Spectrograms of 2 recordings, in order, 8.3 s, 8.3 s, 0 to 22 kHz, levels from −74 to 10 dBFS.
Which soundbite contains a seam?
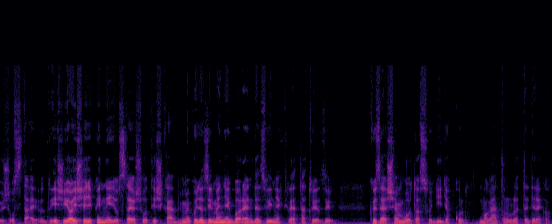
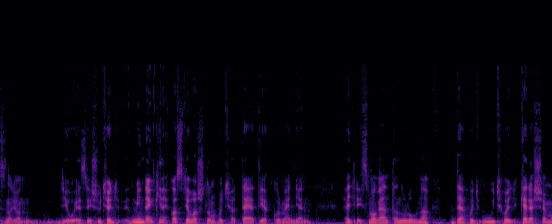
first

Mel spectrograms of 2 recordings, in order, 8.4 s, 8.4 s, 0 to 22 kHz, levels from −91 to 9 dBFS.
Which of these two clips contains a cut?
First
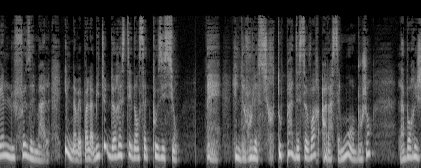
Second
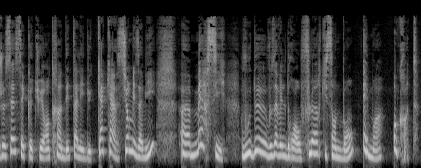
second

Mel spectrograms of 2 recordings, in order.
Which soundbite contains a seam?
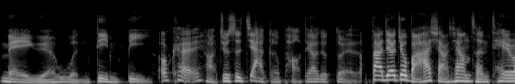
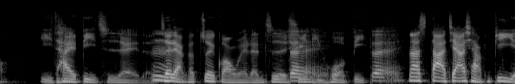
first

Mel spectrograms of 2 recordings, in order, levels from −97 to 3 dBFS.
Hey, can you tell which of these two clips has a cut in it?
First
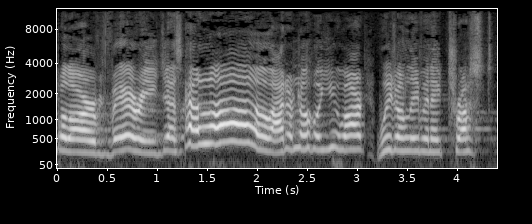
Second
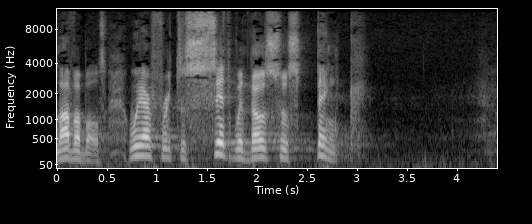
first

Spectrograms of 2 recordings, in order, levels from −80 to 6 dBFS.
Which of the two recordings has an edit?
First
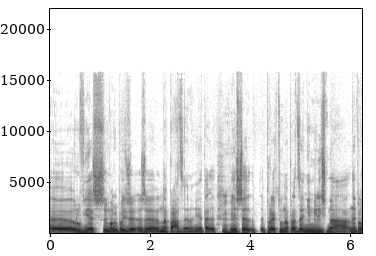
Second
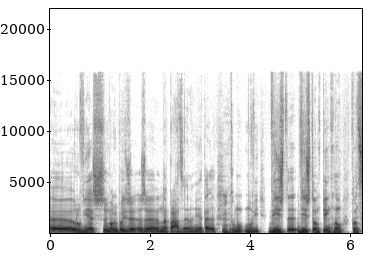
second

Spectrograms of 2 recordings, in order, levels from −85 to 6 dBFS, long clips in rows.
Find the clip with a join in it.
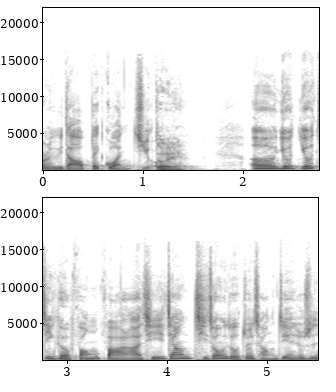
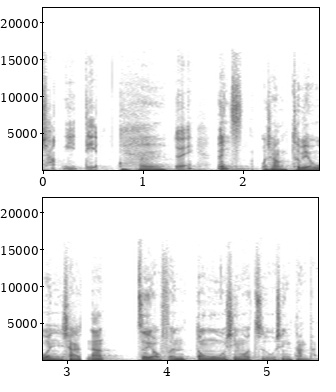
second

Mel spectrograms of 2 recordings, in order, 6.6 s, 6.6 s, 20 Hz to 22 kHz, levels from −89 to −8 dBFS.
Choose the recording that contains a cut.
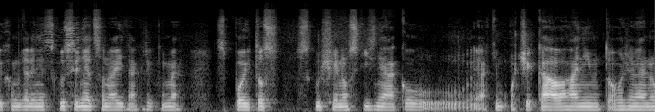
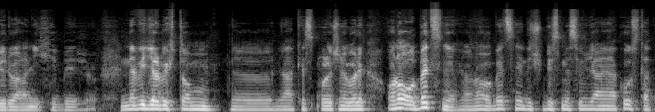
second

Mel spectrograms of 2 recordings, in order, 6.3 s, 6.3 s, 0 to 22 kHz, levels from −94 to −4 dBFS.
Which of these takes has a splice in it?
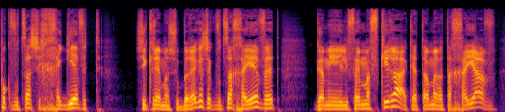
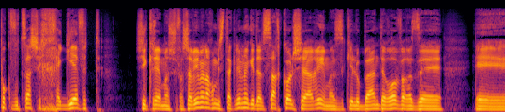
second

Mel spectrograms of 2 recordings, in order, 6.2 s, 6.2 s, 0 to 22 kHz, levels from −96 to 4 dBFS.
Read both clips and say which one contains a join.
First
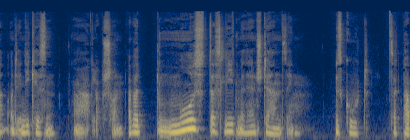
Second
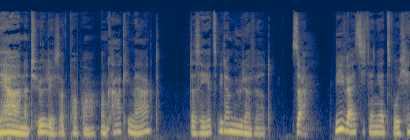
second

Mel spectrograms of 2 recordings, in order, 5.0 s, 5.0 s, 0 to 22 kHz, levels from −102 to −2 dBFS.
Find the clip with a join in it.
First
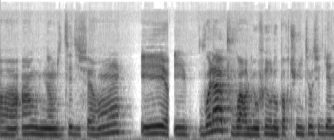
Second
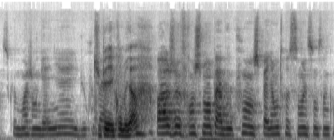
first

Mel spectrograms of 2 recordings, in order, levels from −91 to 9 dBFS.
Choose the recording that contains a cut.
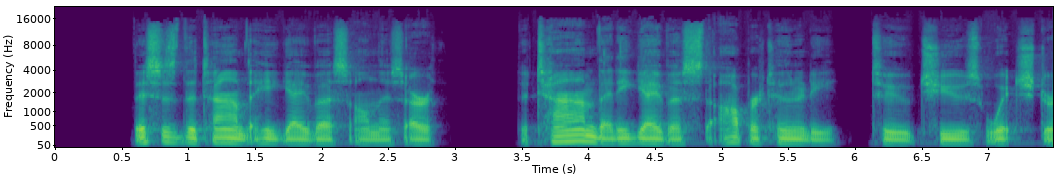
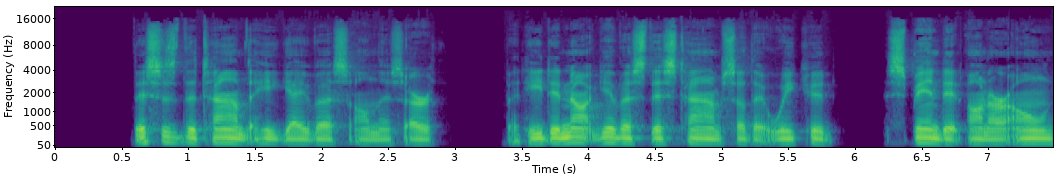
second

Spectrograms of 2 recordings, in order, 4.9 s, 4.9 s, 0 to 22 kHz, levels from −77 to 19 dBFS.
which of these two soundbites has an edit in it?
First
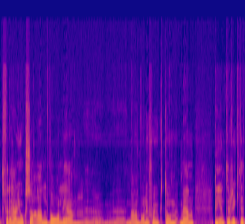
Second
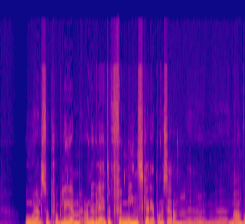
second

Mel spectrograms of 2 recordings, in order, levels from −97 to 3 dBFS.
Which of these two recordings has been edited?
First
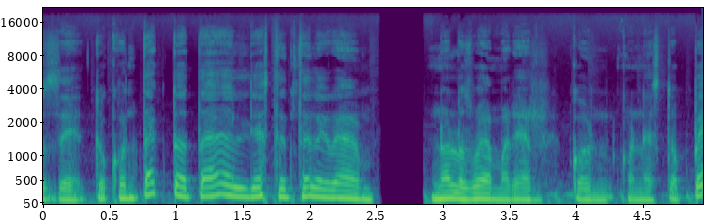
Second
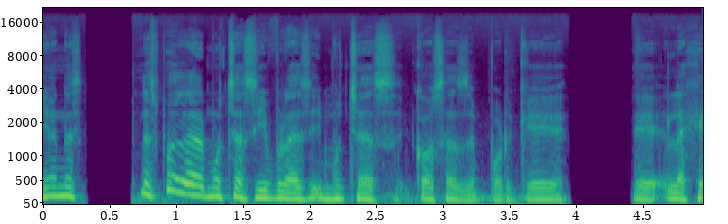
first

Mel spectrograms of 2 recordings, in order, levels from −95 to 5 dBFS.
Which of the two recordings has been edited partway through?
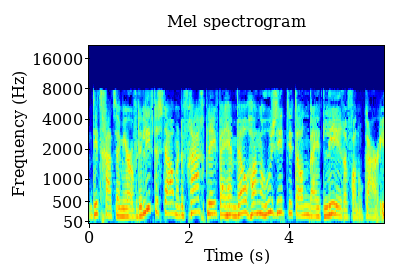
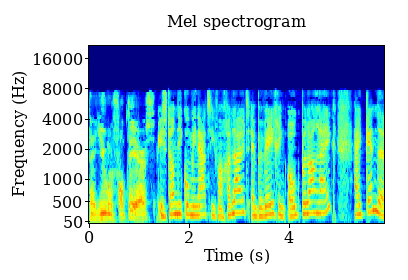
second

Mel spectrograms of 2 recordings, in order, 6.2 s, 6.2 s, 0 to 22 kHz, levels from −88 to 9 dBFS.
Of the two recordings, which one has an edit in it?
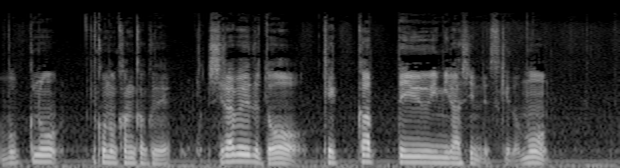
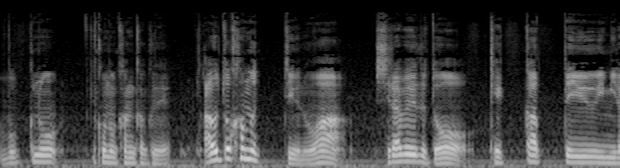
first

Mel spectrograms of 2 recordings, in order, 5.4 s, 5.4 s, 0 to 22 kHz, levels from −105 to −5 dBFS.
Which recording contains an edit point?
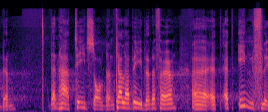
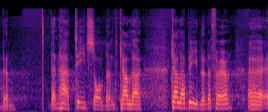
first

